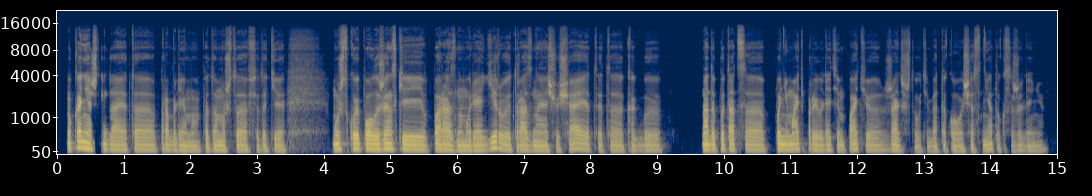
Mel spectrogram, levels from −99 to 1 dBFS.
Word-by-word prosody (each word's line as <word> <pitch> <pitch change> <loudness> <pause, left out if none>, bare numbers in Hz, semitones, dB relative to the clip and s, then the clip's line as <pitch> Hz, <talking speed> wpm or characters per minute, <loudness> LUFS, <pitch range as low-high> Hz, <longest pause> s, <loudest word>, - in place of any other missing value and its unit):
Ну, 110 - +4
конечно, 110 -6 +5
да, 90 -2 +1
это 90 0 -1
проблема. 85 -4 -2
Потому 85 +1 -2
что 85 -1 -2
всё-таки 85 0 -5 0.7
мужской 100 +1 +4
пол 105 -1 +6
и - - +7
женский 95 -4 +3
по-разному 85 -3 +3
реагируют, 90 +2 +1
разное 85 -2 0
ощущает. 95 +4 0
Это, 85 -2 -5
как 85 0 -7
бы, 85 -1 -5 0.6
надо 95 -1 +5
пытаться 90 -3 -1
понимать, 100 +1 +2
проявлять 90 -1 -2
эмпатию. 90 -1 -3
Жаль, 85 -2 -2
что 80 - -10
у - - -7
тебя 75 0 -7
такого 80 0 -5
щас - - -3
нету, 90 -1 -4
к - - -16
сожалению. 80 +1 -9
90 Hz, 130 wpm, -25 LUFS, 85-95 Hz, 0.7 s, и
